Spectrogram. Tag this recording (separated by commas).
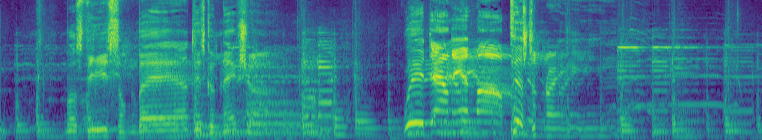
Music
